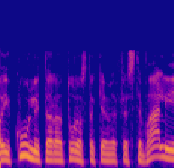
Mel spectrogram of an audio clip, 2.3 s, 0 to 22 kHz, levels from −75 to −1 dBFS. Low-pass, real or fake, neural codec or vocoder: 7.2 kHz; real; none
